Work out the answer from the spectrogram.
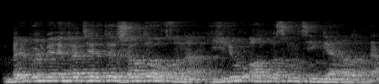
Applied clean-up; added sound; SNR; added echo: none; none; none; reverberation time 1.1 s.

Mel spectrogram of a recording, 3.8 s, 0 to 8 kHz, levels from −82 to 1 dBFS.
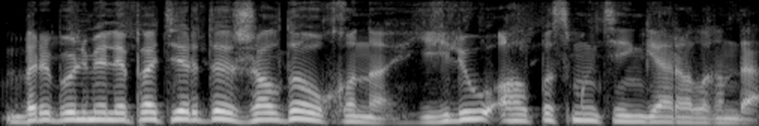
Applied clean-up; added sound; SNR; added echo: none; none; none; none.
